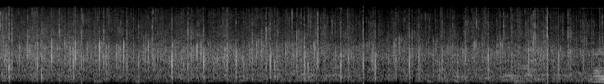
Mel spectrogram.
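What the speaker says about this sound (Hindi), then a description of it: "ताली आप लोग बजाएं।" An audience at a political gathering honoring Dr. Ambedkar's birthday claps loudly and steadily for several seconds, a dense sustained applause with no pause.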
